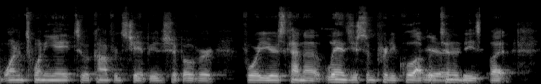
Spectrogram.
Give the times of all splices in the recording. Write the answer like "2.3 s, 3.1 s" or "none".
none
